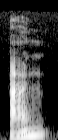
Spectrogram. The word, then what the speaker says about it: anxious: And the adjective changes a little bit. We have this k, sh. Yeah, so it's not the same as the noun. So remember the noun was anxiety. This word is anxious.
